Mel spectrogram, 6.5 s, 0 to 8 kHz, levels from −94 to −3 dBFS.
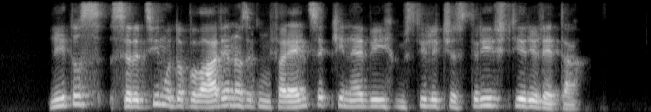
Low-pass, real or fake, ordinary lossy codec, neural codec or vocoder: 7.2 kHz; fake; none; codec, 16 kHz, 0.8 kbps, ZipCodec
